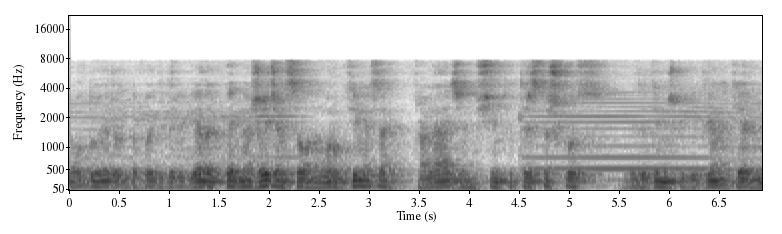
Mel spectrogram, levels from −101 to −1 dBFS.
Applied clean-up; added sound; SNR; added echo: none; Bowed string instrument; 19 dB; reverberation time 0.6 s.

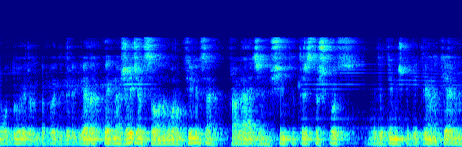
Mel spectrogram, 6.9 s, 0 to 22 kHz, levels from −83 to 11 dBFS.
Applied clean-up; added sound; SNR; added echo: neural separator model SepFormer DNS4.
